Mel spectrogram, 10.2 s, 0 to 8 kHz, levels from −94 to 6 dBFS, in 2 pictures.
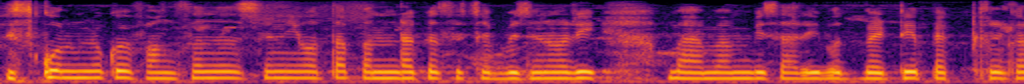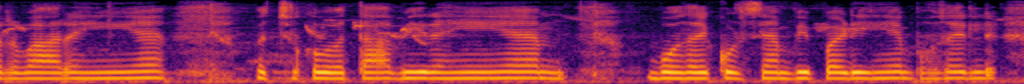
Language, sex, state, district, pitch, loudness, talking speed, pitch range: Hindi, female, Uttar Pradesh, Hamirpur, 215 Hz, -15 LUFS, 225 wpm, 210-220 Hz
